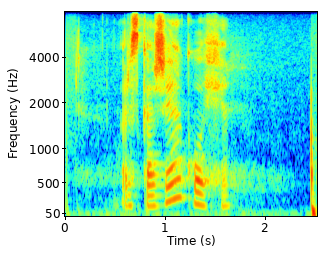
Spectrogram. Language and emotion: Russian, neutral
